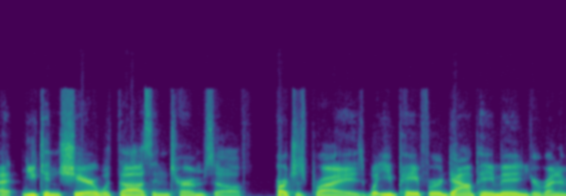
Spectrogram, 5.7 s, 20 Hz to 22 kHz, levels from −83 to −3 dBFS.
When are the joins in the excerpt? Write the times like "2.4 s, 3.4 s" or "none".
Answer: none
